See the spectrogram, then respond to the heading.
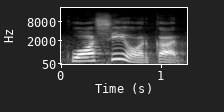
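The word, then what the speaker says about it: kwashiorkor: सी the spelling KWA क्वा SHI शी OR और KAR कार क्वाशियोरकर। The deficiency of proteins in the diet of small children specially causes a disease called क्वाशियोरकर।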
